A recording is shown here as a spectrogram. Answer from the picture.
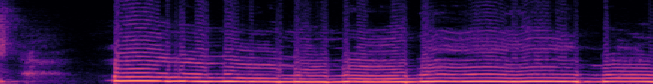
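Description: A man's voice singing one long, high sustained note, a vocal demonstration of singing softly rather than in mixed voice. It starts about half a second in, dips slightly in pitch, then holds nearly level.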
